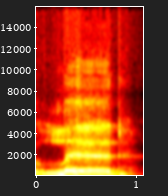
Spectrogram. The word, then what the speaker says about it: lid: that on here too so lid has my vowel that's my lacs high front vowel and lead like a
